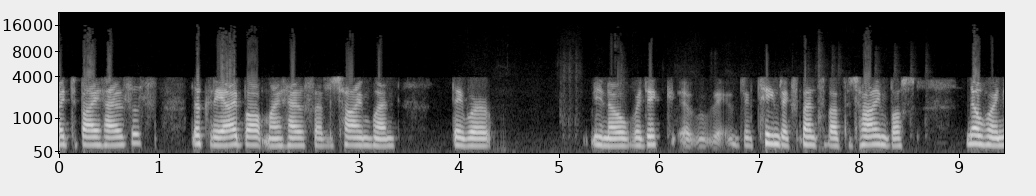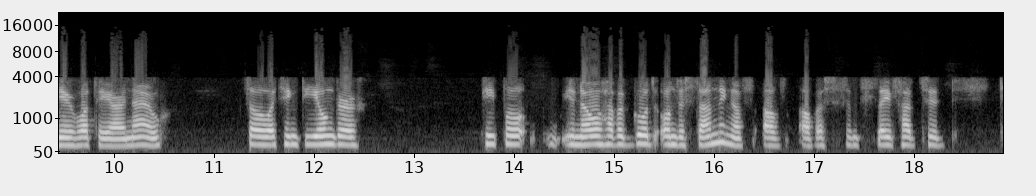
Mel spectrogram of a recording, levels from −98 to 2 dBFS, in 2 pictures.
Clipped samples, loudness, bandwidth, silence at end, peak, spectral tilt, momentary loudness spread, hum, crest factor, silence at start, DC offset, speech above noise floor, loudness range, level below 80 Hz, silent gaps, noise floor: under 0.1%; -22 LUFS; 10.5 kHz; 0 s; -8 dBFS; -7.5 dB/octave; 12 LU; none; 14 dB; 0 s; under 0.1%; 47 dB; 4 LU; -64 dBFS; none; -68 dBFS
